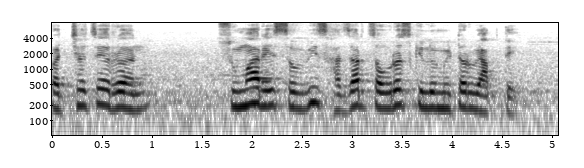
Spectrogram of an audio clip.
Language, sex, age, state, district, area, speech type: Marathi, male, 30-45, Maharashtra, Mumbai Suburban, urban, read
